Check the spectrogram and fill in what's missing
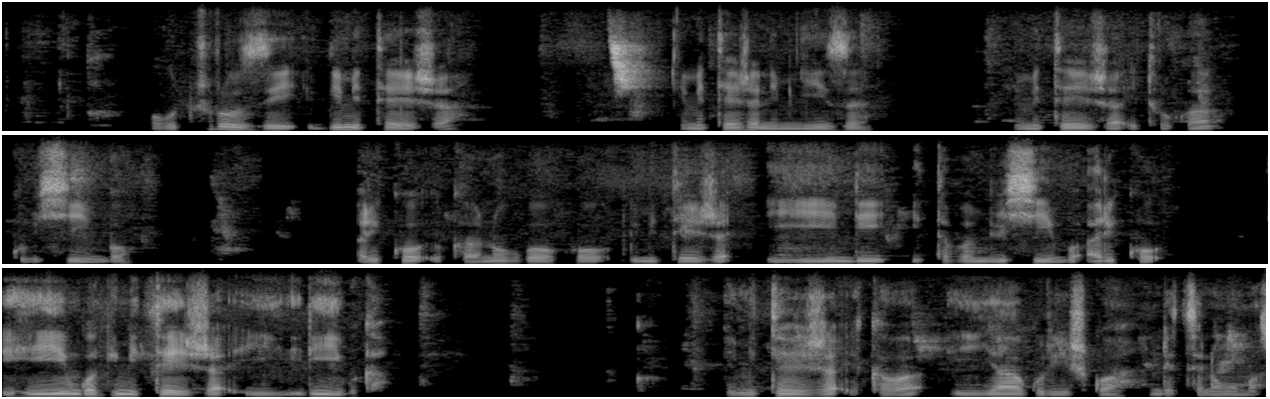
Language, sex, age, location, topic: Kinyarwanda, male, 36-49, Musanze, agriculture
